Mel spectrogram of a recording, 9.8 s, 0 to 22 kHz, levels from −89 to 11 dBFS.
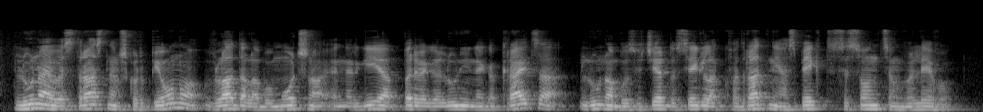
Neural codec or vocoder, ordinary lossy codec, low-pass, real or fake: none; none; 7.2 kHz; real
